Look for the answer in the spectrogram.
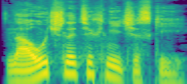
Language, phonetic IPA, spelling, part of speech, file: Russian, [nɐˌut͡ɕnə tʲɪxˈnʲit͡ɕɪskʲɪj], научно-технический, adjective, Ru-научно-технический.ogg
- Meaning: scientific and technical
